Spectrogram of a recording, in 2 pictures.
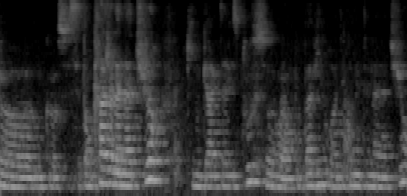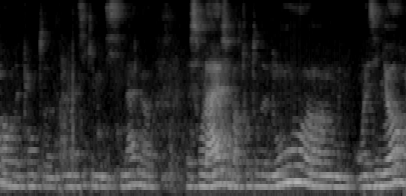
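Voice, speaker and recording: A woman from Belgium answers interview questions in a mellow, relaxed voice. She speaks off the cuff and pauses often to think. She sounds set back from the microphone in a very reverberant space. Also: lowish voice, slight background noise. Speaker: interview guest, aspiring herb grower. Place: echoey festival venue. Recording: very echoey room, distant microphone.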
